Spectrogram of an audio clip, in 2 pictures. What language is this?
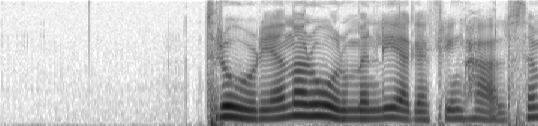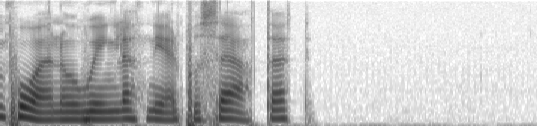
Swedish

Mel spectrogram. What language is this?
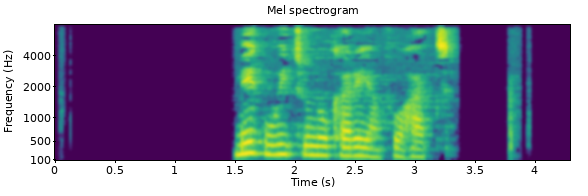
Cameroon Pidgin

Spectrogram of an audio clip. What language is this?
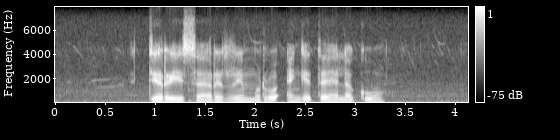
Tsonga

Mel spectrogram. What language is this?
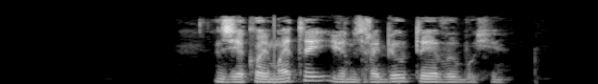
Belarusian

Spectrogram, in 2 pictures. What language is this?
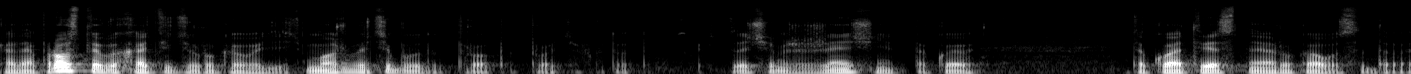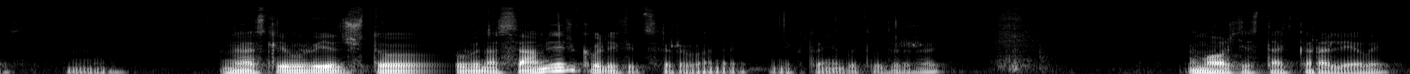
Russian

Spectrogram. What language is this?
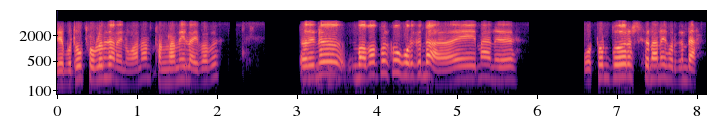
Bodo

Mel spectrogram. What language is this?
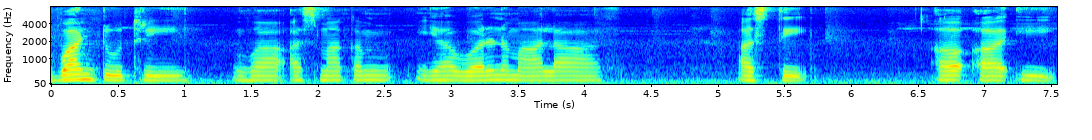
Sanskrit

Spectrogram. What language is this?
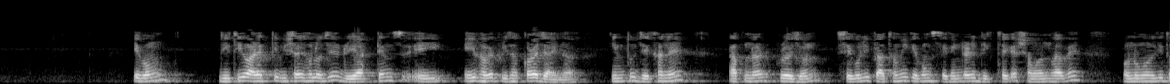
Bangla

